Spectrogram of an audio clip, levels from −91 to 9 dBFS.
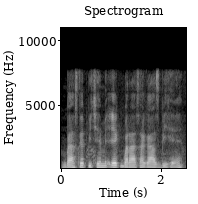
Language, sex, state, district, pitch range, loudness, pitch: Hindi, male, Arunachal Pradesh, Lower Dibang Valley, 135-155 Hz, -17 LUFS, 140 Hz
